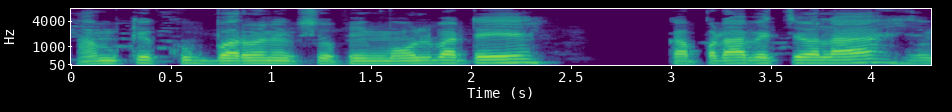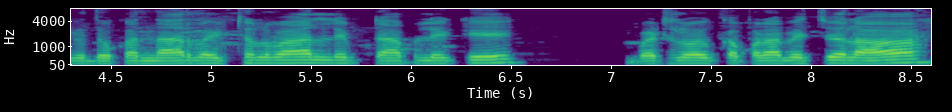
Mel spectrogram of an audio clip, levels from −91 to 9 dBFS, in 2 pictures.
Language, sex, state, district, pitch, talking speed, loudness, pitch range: Bhojpuri, male, Uttar Pradesh, Deoria, 145 Hz, 145 wpm, -16 LUFS, 140-155 Hz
